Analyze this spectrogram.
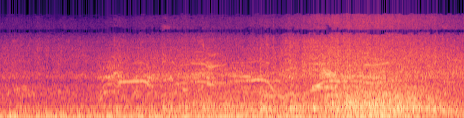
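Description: Riders on a roller coaster scream and shriek nearby.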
